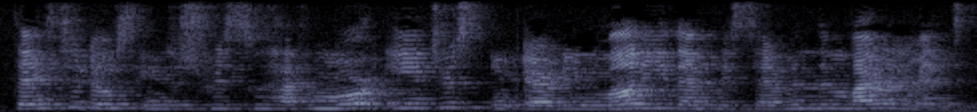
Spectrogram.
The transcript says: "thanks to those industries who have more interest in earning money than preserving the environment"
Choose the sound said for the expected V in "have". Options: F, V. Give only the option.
V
